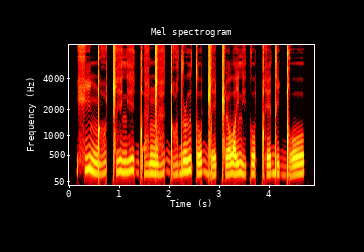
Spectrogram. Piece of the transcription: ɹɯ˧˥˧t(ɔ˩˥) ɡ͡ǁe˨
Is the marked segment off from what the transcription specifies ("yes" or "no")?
yes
